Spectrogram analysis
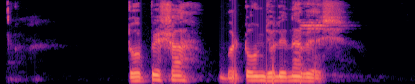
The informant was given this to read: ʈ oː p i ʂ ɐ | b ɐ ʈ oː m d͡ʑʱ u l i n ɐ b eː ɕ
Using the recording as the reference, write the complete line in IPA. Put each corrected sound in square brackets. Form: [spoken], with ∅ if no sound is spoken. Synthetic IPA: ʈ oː p i ʂ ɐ | b ɐ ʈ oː m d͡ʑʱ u l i n ɐ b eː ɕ

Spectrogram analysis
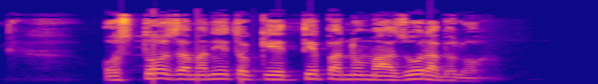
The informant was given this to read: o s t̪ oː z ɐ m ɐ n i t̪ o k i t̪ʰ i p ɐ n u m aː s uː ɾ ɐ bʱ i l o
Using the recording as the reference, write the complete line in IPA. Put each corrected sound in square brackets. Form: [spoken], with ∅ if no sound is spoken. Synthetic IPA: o s t̪ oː z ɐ m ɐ n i t̪ o k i [t̪] i p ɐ n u m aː [z] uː ɾ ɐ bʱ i l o

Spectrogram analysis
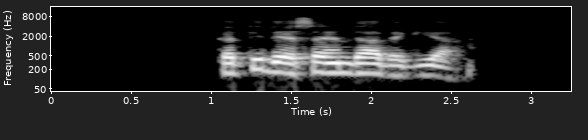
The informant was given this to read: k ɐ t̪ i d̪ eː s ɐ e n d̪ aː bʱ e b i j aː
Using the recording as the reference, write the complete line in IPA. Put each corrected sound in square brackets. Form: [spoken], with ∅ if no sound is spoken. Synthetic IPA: k ɐ t̪ i d̪ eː s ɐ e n d̪ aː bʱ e [ɡ] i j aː

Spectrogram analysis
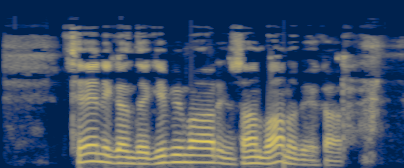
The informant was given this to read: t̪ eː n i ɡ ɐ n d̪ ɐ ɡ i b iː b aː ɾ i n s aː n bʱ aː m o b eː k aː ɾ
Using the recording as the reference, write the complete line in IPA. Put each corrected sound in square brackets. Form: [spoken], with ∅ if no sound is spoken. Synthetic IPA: [t̪ʰ] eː n i ɡ ɐ n d̪ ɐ ɡ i b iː [m] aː ɾ i n s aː n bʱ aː [n] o b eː k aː ɾ

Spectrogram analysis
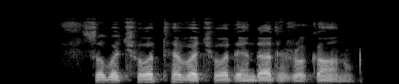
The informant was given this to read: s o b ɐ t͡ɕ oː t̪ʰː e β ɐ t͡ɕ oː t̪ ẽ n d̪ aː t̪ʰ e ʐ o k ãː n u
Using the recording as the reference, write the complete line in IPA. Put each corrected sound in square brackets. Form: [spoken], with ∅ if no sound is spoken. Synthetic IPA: s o b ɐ [t͡ɕʰ] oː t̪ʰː e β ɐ [t͡ɕʰ] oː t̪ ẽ n d̪ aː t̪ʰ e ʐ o k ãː n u

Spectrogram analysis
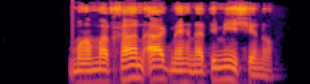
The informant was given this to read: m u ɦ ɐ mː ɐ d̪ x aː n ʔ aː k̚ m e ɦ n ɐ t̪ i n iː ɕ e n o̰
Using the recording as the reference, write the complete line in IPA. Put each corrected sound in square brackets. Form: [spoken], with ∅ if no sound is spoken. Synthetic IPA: m u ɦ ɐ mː ɐ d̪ x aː n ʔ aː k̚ m e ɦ n ɐ t̪ i [m] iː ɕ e n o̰

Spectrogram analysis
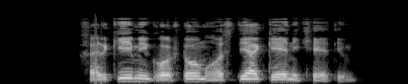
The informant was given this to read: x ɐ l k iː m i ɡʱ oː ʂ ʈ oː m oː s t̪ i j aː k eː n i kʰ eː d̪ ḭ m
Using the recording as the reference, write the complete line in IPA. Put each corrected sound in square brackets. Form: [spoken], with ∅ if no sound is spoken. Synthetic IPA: x ɐ l k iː m i ɡʱ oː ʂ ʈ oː m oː s t̪ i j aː k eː n i kʰ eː [t̪] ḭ m

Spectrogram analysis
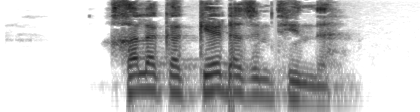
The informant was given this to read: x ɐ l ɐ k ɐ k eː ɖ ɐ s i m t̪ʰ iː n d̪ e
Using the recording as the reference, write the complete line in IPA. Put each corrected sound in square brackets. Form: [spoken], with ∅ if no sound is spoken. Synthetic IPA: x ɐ l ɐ k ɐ k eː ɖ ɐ [z] i m t̪ʰ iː n d̪ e

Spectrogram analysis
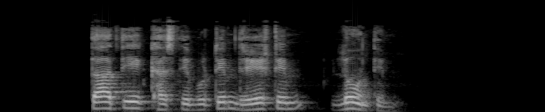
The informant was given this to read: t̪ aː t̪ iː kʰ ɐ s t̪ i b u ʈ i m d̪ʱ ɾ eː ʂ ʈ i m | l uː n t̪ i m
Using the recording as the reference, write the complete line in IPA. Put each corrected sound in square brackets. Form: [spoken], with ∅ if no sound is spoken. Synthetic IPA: t̪ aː t̪ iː kʰ ɐ s t̪ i b u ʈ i m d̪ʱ ɾ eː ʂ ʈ i m | l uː n t̪ i m

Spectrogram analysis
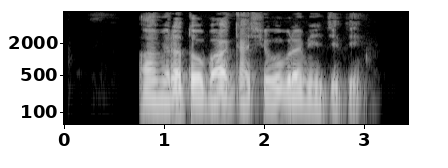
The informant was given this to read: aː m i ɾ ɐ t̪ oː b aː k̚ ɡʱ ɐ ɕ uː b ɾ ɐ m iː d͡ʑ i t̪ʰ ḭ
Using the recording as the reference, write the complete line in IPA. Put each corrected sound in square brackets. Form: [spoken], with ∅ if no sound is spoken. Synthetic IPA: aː m i ɾ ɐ t̪ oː b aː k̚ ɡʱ ɐ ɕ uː b ɾ ɐ m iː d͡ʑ i [t̪] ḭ

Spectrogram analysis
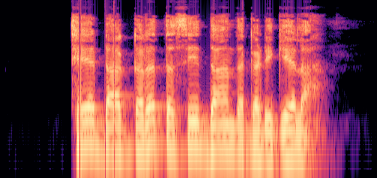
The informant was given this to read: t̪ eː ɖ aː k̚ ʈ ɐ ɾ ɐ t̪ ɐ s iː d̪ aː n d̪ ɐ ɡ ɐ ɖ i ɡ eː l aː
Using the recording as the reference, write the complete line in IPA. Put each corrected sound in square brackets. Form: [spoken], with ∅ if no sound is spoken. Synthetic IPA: [t̪ʰ] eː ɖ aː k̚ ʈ ɐ ɾ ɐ t̪ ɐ s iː d̪ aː n d̪ ɐ ɡ ɐ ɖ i ɡ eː l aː

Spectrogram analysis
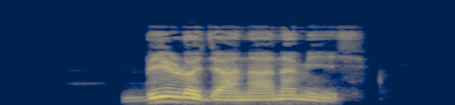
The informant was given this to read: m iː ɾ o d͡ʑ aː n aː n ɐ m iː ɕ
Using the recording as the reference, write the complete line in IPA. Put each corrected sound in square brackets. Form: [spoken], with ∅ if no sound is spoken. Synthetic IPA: [b] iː [ɽ] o d͡ʑ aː n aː n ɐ m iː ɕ

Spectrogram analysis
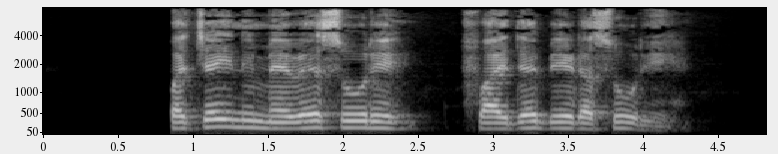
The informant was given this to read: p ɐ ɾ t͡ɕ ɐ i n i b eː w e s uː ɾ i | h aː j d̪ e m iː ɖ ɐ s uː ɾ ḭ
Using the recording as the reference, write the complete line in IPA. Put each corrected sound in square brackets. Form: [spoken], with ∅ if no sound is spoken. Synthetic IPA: p ɐ [∅] t͡ɕ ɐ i n i [m] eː w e s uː ɾ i | [f] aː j d̪ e [b] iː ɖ ɐ s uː ɾ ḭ

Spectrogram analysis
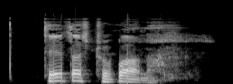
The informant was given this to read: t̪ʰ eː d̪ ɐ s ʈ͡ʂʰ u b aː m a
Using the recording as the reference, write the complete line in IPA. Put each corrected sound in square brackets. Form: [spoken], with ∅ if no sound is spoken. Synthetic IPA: t̪ʰ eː [t̪] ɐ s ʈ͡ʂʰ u [p] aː [n] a

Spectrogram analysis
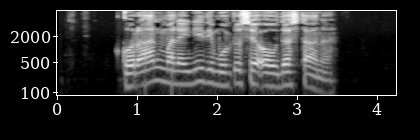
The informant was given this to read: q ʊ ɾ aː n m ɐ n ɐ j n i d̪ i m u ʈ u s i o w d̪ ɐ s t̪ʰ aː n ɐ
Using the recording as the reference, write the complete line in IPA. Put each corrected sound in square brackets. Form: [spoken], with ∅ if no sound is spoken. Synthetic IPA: q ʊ ɾ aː n m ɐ n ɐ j n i d̪ i m u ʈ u s [e] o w d̪ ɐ s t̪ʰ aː n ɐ

